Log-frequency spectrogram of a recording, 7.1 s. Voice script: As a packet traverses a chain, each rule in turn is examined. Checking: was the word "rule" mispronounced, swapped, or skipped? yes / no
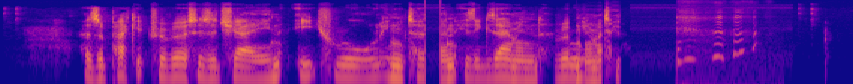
no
